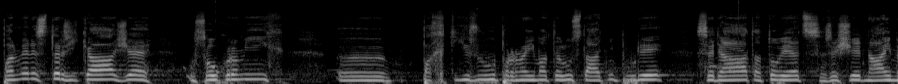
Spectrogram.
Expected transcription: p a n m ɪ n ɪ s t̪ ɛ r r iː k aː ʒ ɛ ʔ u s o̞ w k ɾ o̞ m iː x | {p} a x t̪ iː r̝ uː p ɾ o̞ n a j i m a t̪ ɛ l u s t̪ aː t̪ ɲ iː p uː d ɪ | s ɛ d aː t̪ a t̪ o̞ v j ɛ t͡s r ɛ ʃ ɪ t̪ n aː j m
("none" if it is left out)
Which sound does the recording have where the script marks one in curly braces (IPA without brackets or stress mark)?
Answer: p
